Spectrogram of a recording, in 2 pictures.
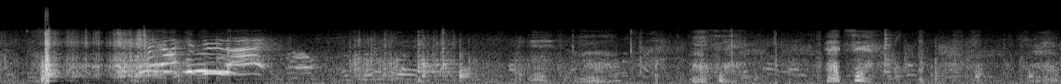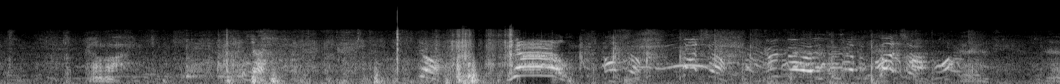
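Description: Young men shout and cheer close by, outdoors.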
